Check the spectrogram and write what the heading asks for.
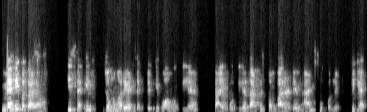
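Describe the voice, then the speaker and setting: A woman teaching English grammar in an online class, patient, repeating and drilling words slowly. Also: on the high side, expressive, echoey room, recorded from a distance, highs cut off, slight background noise. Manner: firm when scolding students.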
